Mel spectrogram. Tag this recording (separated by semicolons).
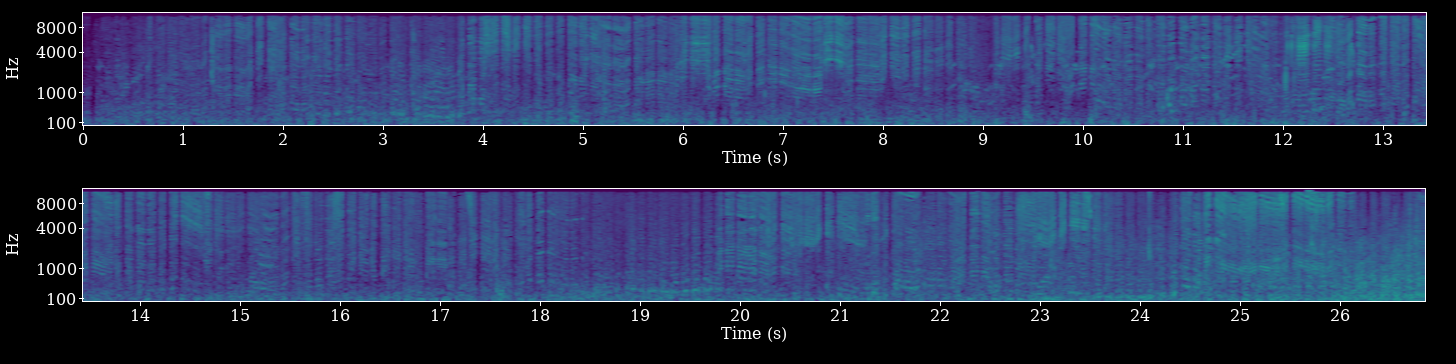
useless; noise; mangled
